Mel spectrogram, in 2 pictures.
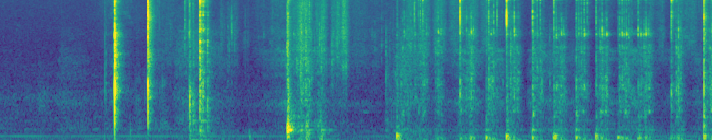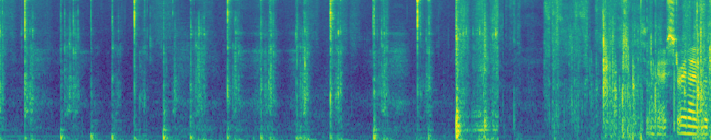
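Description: A few sharp clicks as a paint tube is handled and squeezed, then a brayer rolling back and forth through wet acrylic paint on a gel printing plate, a tacky rolling stroke repeated about twice a second.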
